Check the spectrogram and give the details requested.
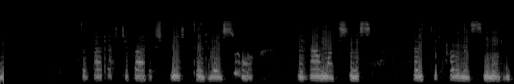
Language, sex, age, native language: Icelandic, female, 18-19, Icelandic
